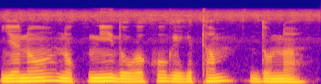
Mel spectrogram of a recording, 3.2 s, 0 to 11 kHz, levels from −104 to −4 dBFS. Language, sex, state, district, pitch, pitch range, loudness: Garo, male, Meghalaya, North Garo Hills, 120 Hz, 110-125 Hz, -14 LUFS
